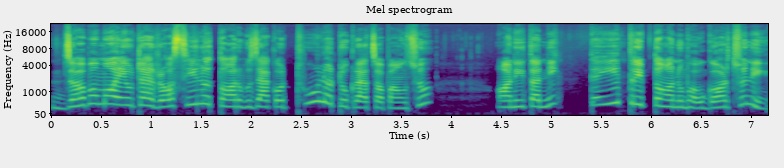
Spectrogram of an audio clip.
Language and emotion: Nepali, happy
